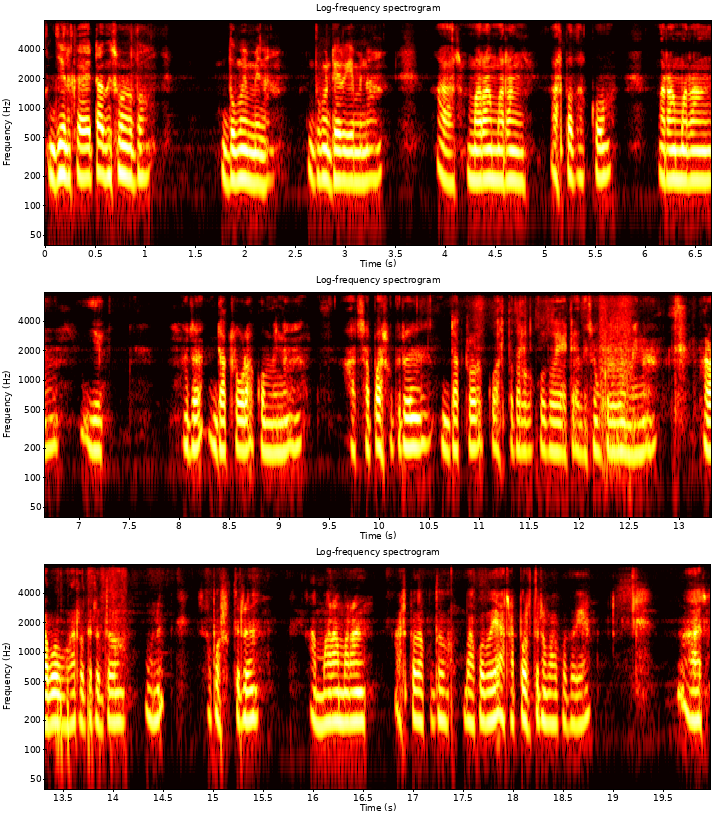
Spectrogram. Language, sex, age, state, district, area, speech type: Santali, male, 18-30, Jharkhand, East Singhbhum, rural, spontaneous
